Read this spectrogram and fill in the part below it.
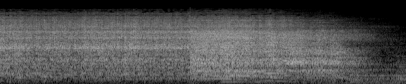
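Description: A blender runs at a loud, steady roar for about four seconds, liquefying soaked almonds with water for vanilla almond milk. The pitch lifts slightly midway, then the motor winds down at the end.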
